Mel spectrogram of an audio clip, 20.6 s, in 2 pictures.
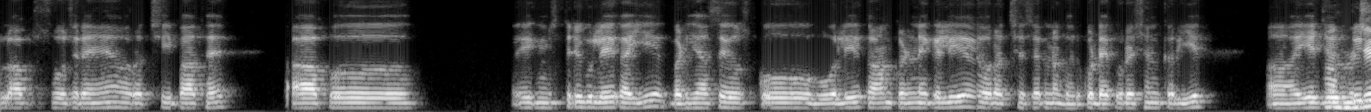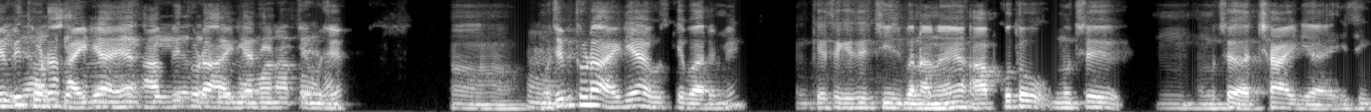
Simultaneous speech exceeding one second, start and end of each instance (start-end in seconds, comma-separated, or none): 9.9-12.8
